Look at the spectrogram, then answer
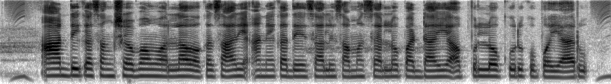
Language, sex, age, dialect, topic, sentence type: Telugu, female, 31-35, Central/Coastal, banking, statement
